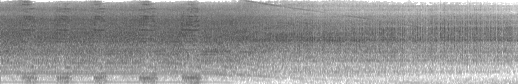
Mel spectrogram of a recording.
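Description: Angle grinder grinding the edge of a steel lawn mower blade, with a steady whine and rhythmic pulses about every three-quarters of a second. About four and a half seconds in it is switched off, and its whine falls in pitch as the disc spins down.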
